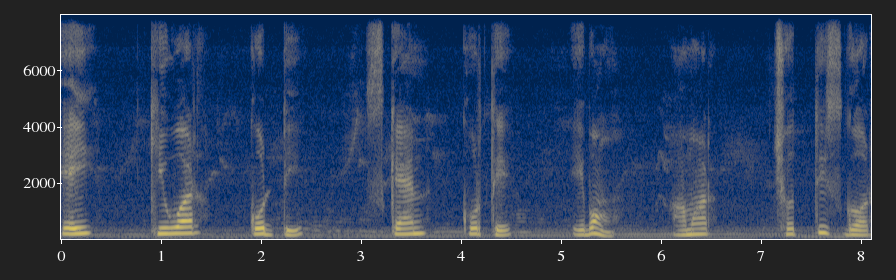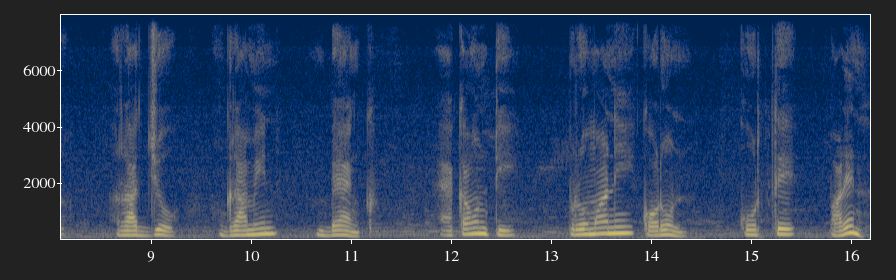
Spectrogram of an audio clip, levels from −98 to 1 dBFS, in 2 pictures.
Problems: none marked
